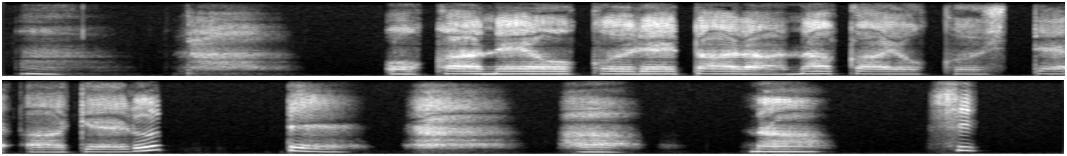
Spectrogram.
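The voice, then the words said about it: Girl whispering. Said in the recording (Japanese): “女の子にささやかれても”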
